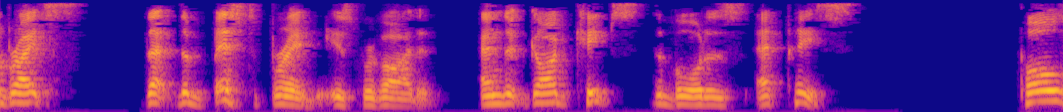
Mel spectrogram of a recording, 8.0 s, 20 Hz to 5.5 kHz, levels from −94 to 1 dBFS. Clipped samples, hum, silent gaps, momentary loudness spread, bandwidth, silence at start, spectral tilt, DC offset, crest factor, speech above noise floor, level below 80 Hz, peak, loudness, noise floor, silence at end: under 0.1%; none; 0.96-1.04 s, 6.76-7.62 s; 12 LU; 5.2 kHz; 0 s; -6 dB/octave; under 0.1%; 20 dB; over 69 dB; -72 dBFS; -2 dBFS; -22 LUFS; under -90 dBFS; 0 s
